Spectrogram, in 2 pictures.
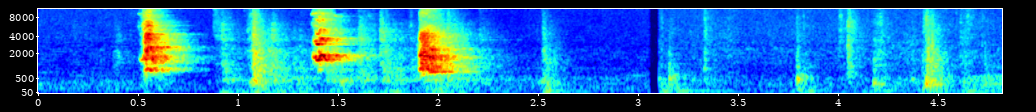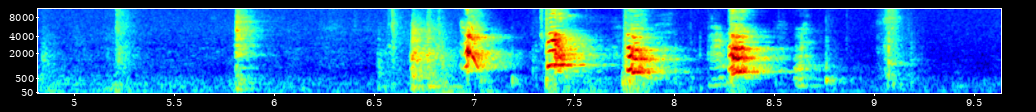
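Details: Shetland sheepdog puppy, up to five months old, barking indoors: sharp high yips in bursts, three quick barks, a pause with small soft sounds, then a run of five or six rapid barks.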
